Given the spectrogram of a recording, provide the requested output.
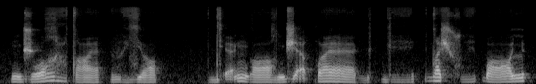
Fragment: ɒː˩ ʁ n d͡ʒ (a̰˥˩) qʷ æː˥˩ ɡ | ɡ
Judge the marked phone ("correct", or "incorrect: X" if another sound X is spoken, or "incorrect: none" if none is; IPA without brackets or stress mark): incorrect: æ̰˥˩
